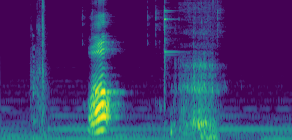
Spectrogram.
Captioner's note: snorts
